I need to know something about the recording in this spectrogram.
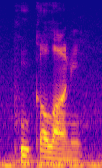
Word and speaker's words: Pukalani: it's also part of up country and it's pronounced Pukalani if you go from there further to the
